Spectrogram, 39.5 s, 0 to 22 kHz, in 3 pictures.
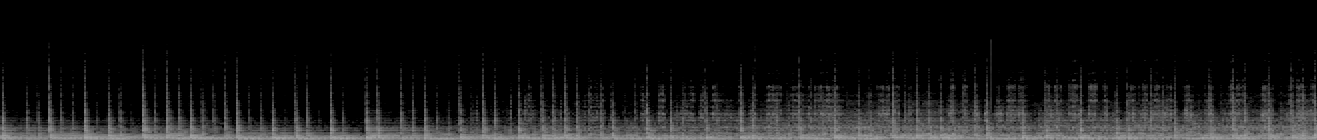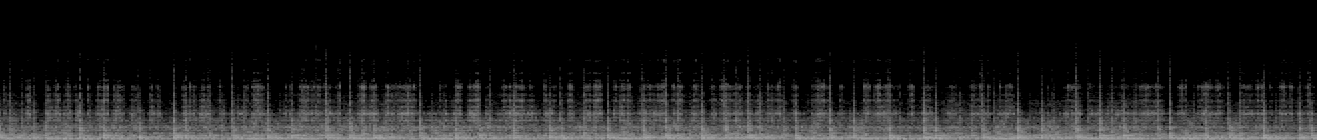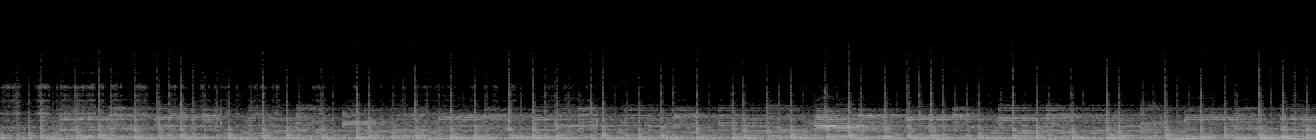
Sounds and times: Music: 0.0 - 39.5.

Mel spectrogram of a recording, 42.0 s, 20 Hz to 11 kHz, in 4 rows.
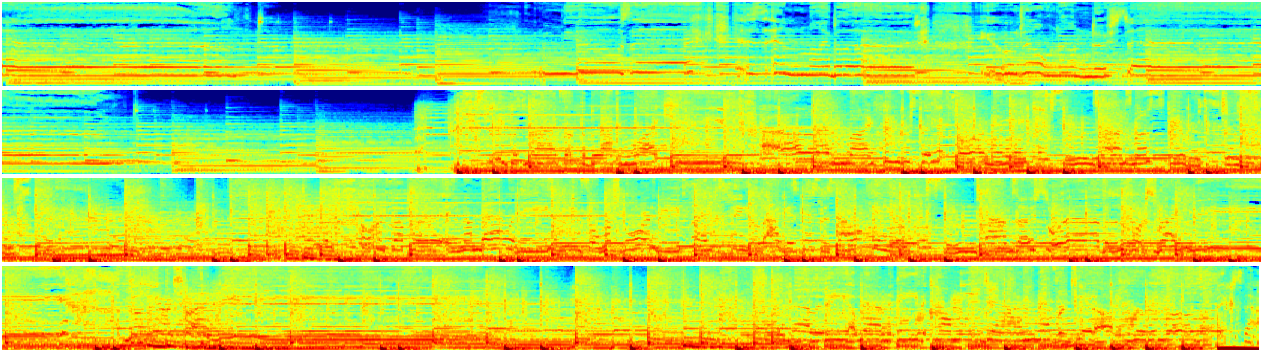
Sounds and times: Rock and roll: 13.9 - 41.9.

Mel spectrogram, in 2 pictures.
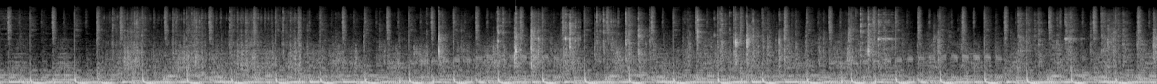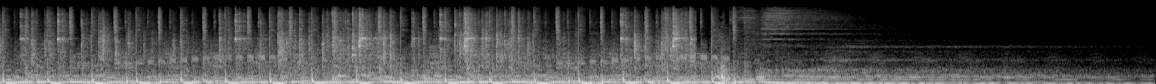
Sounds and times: Mechanisms: 1.0 - 19.0.

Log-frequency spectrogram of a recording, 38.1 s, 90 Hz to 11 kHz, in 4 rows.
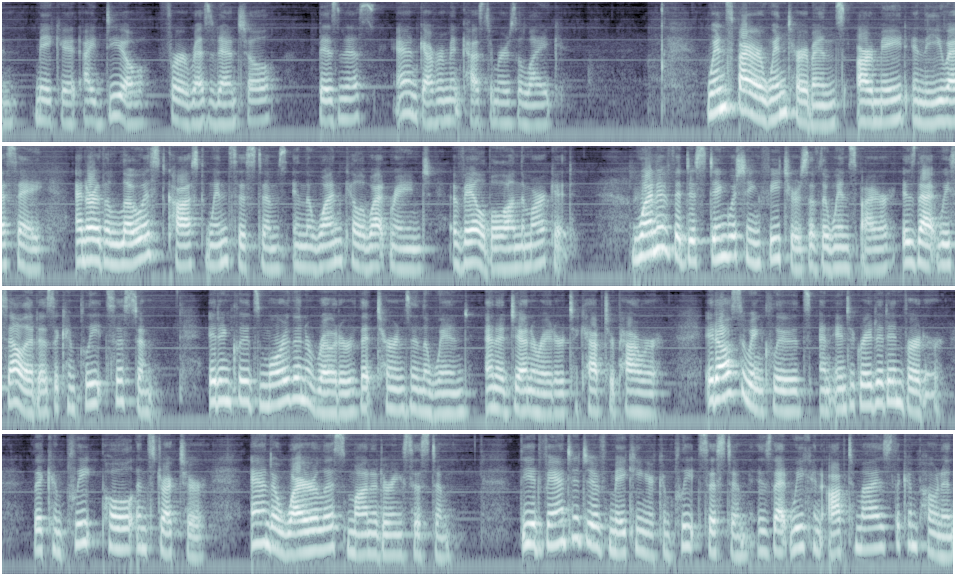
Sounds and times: Speech: 0.0 - 5.6, 7.1 - 15.2, 15.8 - 33.1, 33.8 - 38.1.

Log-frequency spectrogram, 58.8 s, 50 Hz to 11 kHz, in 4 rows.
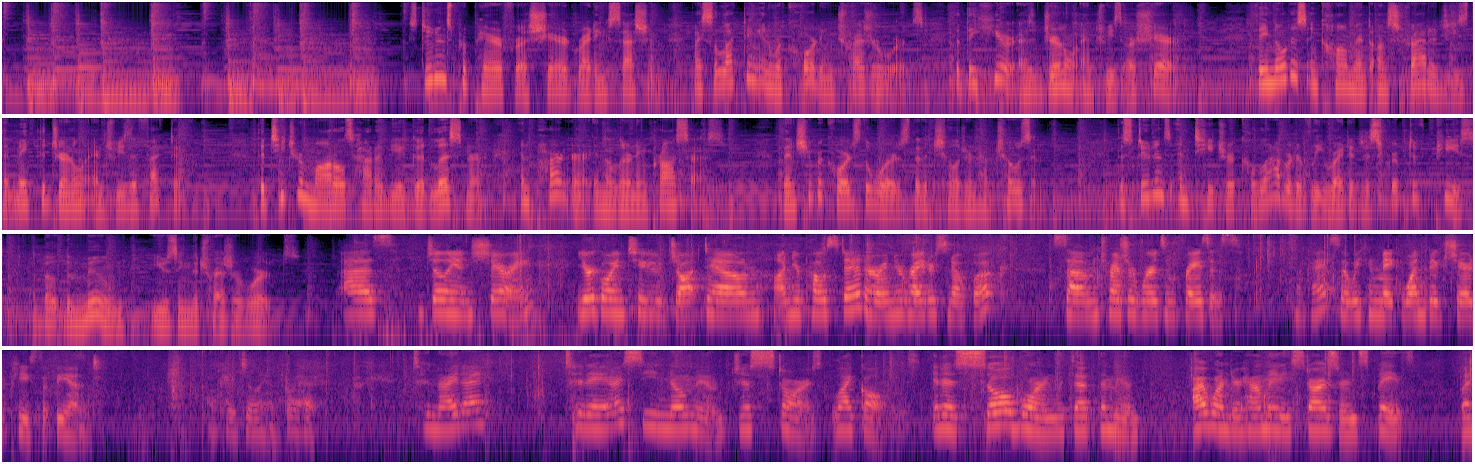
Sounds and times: Music: 0.0 - 41.7, 53.4 - 58.8
Speech: 4.1 - 11.8, 12.6 - 16.6, 17.3 - 21.9, 22.5 - 25.1, 25.9 - 41.8, 42.4 - 45.2, 49.8 - 58.8.

